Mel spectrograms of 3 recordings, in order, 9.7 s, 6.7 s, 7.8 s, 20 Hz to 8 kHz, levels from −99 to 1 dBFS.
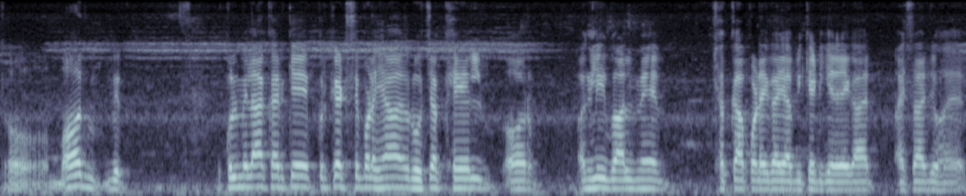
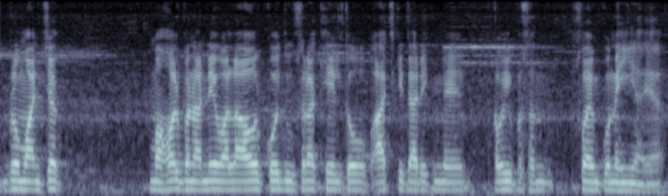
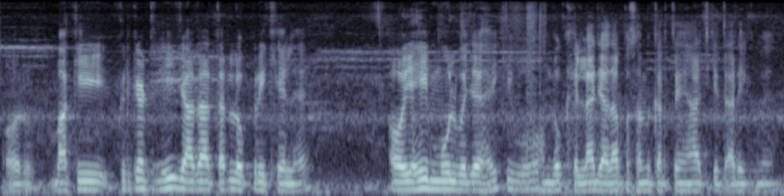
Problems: none marked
